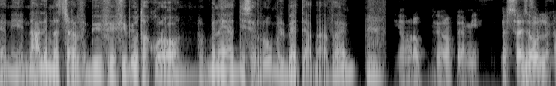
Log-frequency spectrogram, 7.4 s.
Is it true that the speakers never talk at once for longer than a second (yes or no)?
yes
